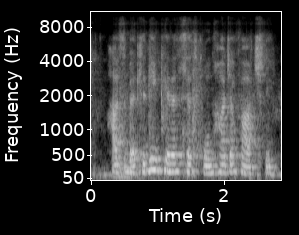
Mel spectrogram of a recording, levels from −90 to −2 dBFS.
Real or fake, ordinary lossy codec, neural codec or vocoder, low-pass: fake; Opus, 32 kbps; vocoder, 48 kHz, 128 mel bands, Vocos; 9.9 kHz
